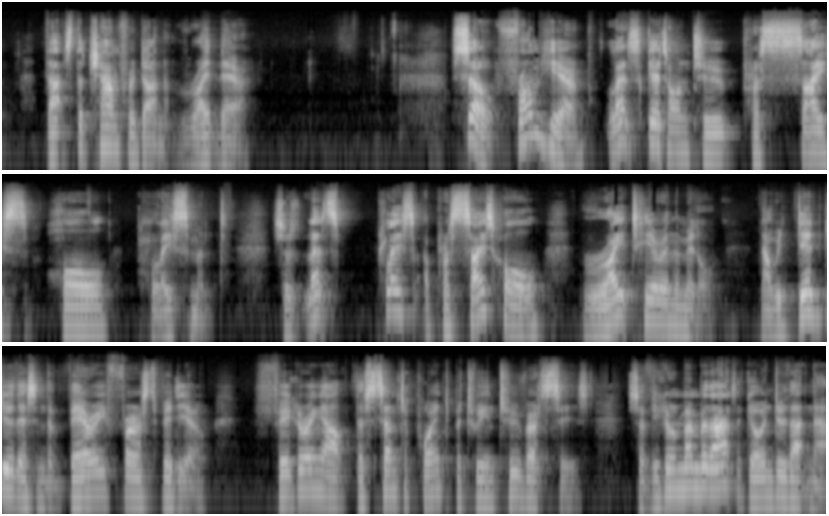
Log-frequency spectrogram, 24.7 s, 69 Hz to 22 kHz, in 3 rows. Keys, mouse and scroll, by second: 2.5 Return, 2.5 scroll down 1, 4.5 shift+middle click.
